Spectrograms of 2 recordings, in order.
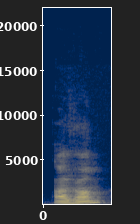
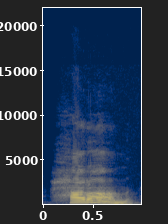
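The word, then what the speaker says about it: حرام: Si tu me prononces que la voyelle, si tu me dis A comme Hajj, Alouf, Aram, Halal, Hakim, là c'est pas bon.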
